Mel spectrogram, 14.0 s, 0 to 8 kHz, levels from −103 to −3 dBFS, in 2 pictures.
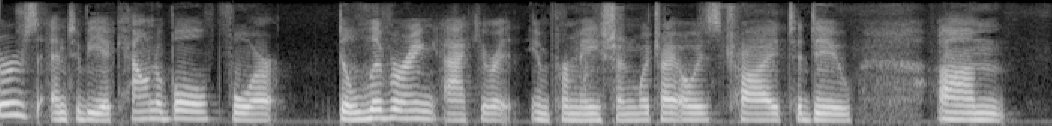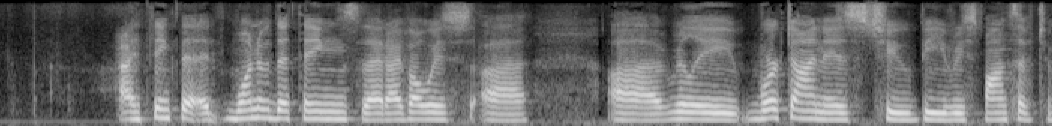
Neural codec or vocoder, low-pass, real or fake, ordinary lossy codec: none; 7.2 kHz; real; AAC, 32 kbps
